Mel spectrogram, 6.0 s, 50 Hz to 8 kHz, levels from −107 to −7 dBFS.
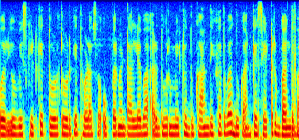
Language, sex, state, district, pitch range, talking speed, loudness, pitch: Bhojpuri, female, Uttar Pradesh, Ghazipur, 165-180 Hz, 250 wpm, -19 LUFS, 170 Hz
